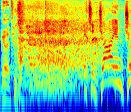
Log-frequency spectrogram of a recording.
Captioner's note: laughter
